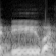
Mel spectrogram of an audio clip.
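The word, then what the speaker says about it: देव: maksud saya pasti ini yaitu Deva tapi di bacanya juga Dewa Skeleton langit D bahasa Indianya Dewa tulisannya Deva terus kemudian kita lanjut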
